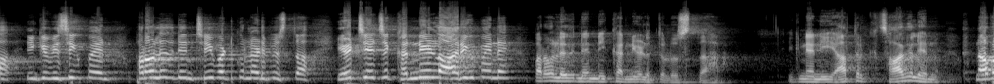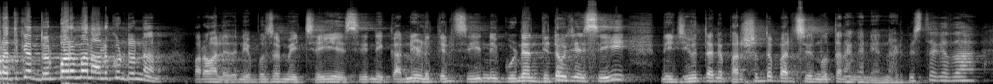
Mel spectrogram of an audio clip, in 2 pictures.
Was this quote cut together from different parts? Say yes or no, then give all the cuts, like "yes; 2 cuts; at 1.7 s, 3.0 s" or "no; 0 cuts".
yes; 1 cut; at 9.6 s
